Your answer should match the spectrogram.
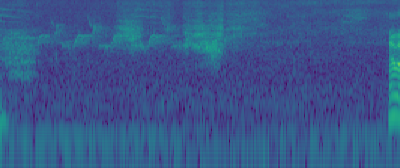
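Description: Aerosol can of tire foam spraying onto a truck tire in several short hisses, each lasting under half a second, over the first couple of seconds.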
